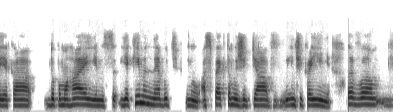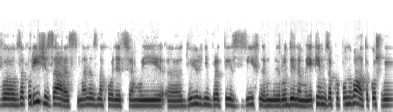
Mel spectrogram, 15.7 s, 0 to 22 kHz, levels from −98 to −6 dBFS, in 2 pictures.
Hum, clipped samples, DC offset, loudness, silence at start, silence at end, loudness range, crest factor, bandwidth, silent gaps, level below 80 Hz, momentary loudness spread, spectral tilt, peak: none; under 0.1%; under 0.1%; -26 LUFS; 0 s; 0 s; 2 LU; 14 dB; 7.8 kHz; 3.65-3.70 s; -70 dBFS; 8 LU; -6 dB/octave; -12 dBFS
